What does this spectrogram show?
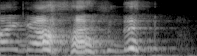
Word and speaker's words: macaron: cookie would take the I said it wrong macaroon macaron cookie would take the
